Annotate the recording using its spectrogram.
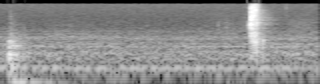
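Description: Quiet room tone broken once, about one and a half seconds in, by a single short, sharp click of a computer mouse button.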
